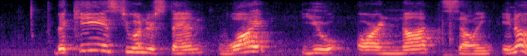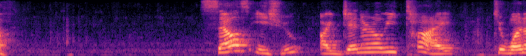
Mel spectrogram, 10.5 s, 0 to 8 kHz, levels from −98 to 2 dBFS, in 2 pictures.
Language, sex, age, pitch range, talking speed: English, male, 40-59, 150-230 Hz, 100 wpm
